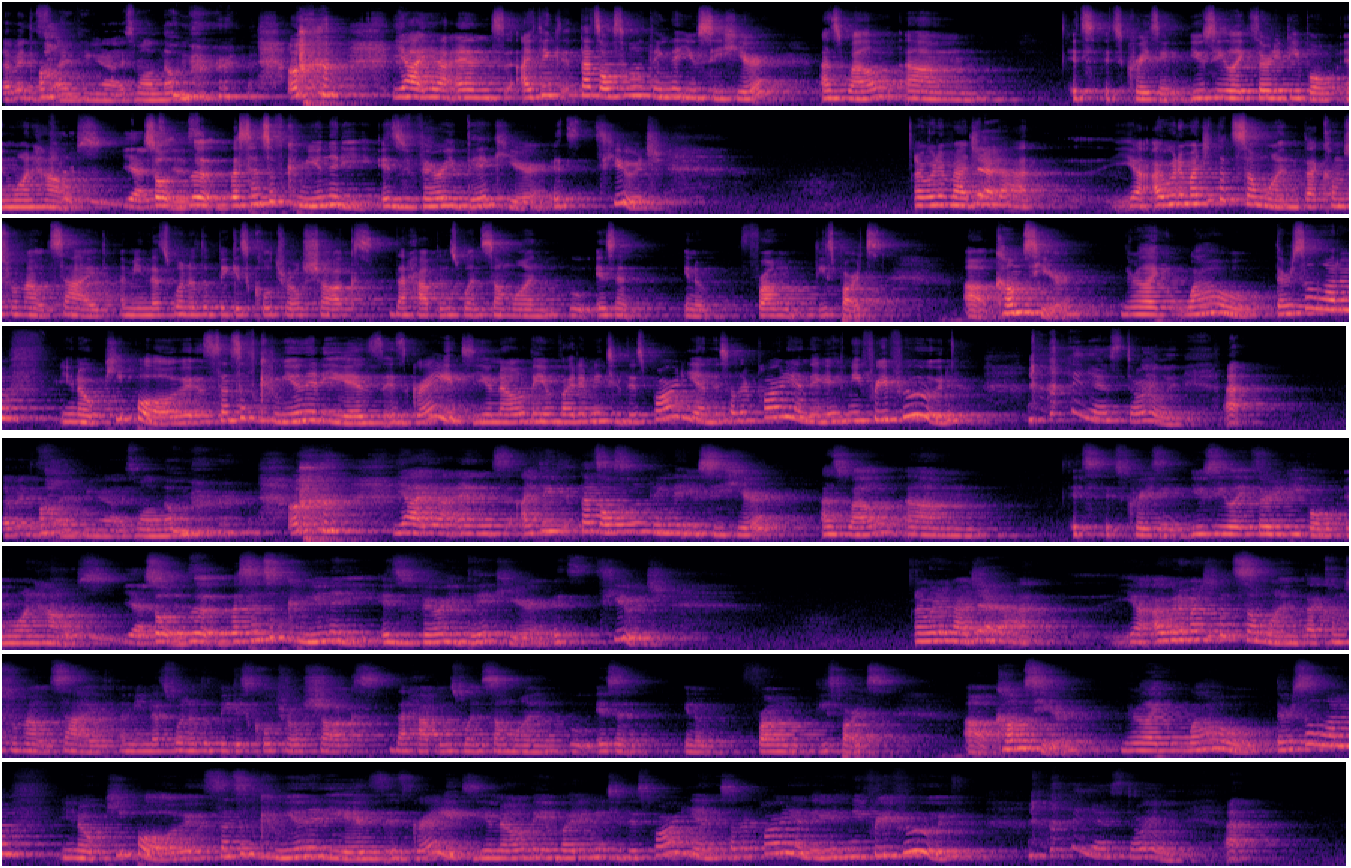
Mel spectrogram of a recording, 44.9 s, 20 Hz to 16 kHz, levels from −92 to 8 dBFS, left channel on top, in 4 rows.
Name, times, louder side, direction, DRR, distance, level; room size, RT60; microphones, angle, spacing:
voice 1, 0.0-2.2 2.5-2.7 11.6-12.8 19.3-19.6 20.5-20.6 35.8-35.9 42.2-44.0, left 3 dB, 60° left, 9 dB, 0.7 m, -35 dB
voice 2, 2.1-6.4 6.8-8.1 8.9-12.0 12.4-15.9 16.2-17.2 18.8-19.8 20.4-27.7 28.1-28.3 28.8-30.1 30.5-31.4 31.8-42.0 43.2-43.3, left 3 dB, 80° left, 6 dB, 1.1 m, -31 dB
12.0 x 6.1 x 5.1 m, 1.3 s
head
